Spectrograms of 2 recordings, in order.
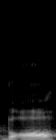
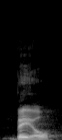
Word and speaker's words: Baal: So for Israel's sake, the big three, for the most part, of the Canaanite gods were Baal, or Baal, however you want to pronounce that, B-A-A-L, Baal.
